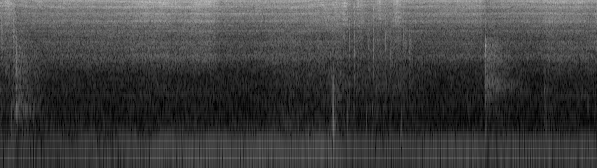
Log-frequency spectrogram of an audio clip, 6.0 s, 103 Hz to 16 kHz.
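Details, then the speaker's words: 1995 Honda CR250 engine under a pressurised leak-down test: continuous steady airy hiss over a low compressor hum. A bubble shows a leak at the gauge attachment fitting, which still leaks after Teflon tape is added. "there's one right here that's a big bubble for me yeah there's a leak right here"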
